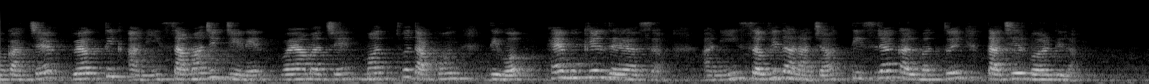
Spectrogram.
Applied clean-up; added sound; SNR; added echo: none; none; none; reverberation time 0.4 s.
